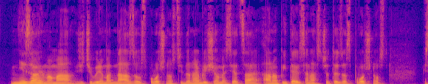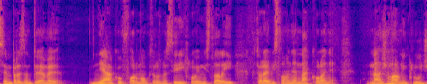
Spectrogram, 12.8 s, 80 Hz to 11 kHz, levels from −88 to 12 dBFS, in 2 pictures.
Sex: male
